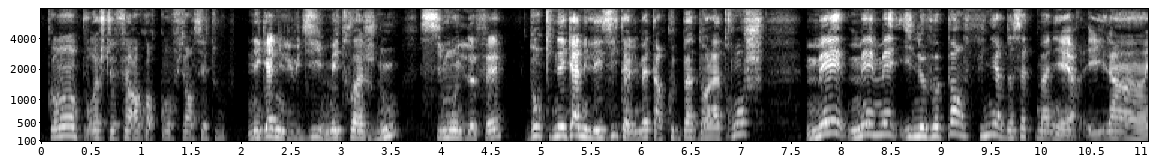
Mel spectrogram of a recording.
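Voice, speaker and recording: A talkative man giving a casual, rambling spoken review, excitable and full of restarts. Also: a little high. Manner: chatty, rambling, many restarts and fillers; excitable, acts out scenes with voices. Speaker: film and series reviewer.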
